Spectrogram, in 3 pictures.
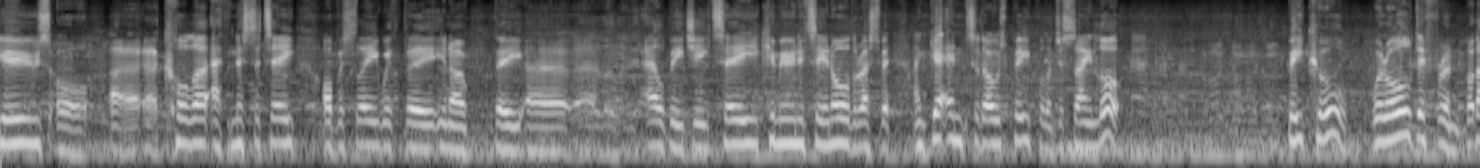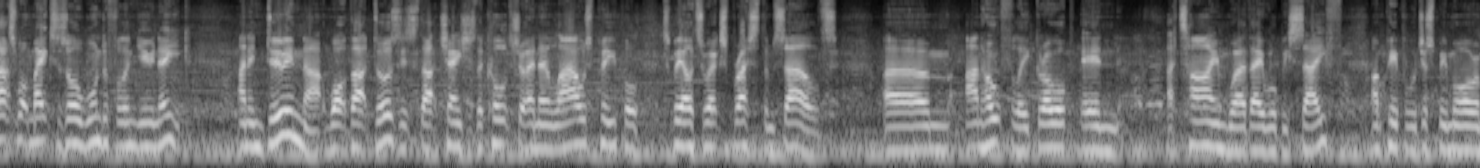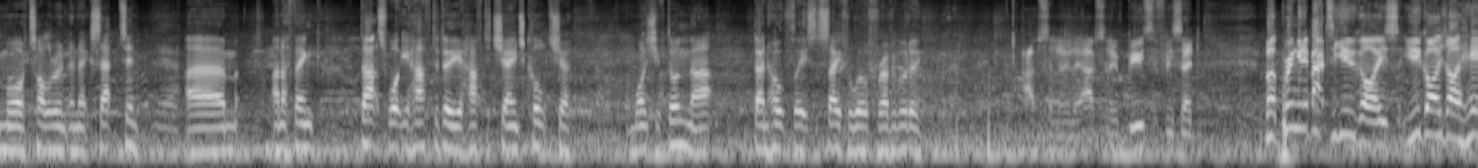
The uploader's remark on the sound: From our 'Live from Bloodstock 2023' series.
